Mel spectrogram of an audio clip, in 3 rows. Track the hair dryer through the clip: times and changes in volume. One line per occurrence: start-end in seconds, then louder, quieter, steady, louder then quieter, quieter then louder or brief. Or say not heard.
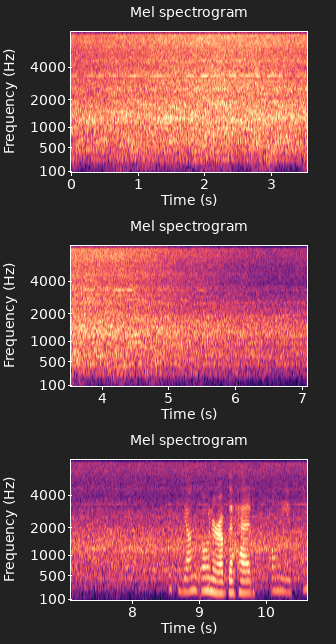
0.0-10.5 quieter.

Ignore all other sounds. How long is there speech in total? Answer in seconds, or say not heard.
2 s.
